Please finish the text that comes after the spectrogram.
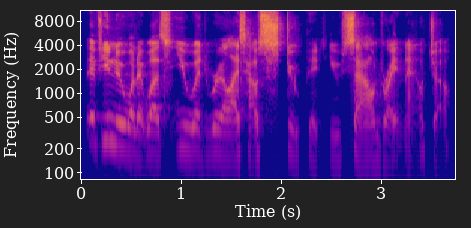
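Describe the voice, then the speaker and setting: A woman playing a pompous, brooding horror novelist in a mock interview, melodramatic and condescending, pausing for effect. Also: deep voice, very animated, a bit bright. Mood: scornful, condescending. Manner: melodramatic, condescending, deliberate dramatic pauses. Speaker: interview guest.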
